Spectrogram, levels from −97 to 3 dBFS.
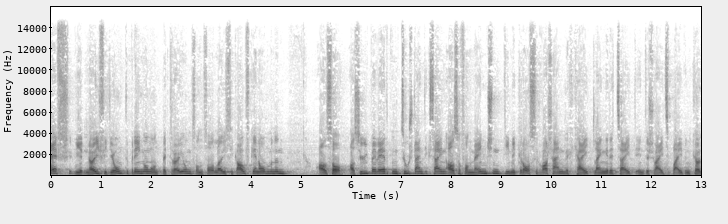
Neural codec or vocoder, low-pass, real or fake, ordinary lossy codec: none; 14.4 kHz; real; none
